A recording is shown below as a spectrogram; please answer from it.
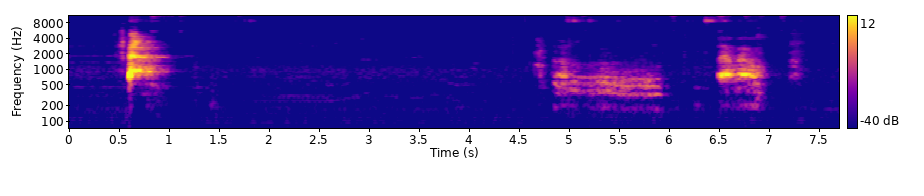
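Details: A female Miniature Schnauzer begs for her Christmas presents with a sharp bark, a drawn-out whining grumble, then another yappy bark.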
